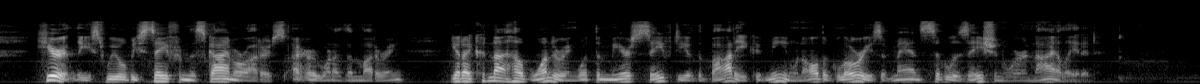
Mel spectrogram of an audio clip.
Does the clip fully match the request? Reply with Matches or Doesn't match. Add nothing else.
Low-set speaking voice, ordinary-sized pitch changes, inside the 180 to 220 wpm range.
Doesn't match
